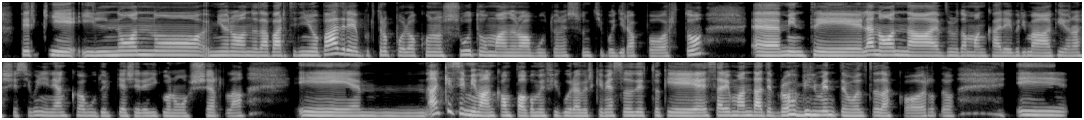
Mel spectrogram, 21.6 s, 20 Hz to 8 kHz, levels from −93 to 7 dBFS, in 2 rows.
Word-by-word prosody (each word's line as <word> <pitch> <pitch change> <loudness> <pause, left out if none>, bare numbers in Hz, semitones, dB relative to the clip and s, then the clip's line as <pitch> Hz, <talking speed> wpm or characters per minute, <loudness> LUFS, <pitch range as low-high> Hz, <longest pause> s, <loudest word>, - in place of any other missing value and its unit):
perché 205 -2 0
il 185 +1 -2
nonno 210 0 +1
mio 190 +1 -2
nonno 185 -1 0
da 180 0 +1
parte 185 0 0
di 190 - -5
mio 190 -1 -1
padre 235 -3 +4
purtroppo 190 0 -8
l'ho 175 0 -4
conosciuto, 185 +3 -5
ma 170 -2 +1
non 170 0 -2
ho 165 - +3
avuto 165 +1 -8
nessun 170 +1 -8
tipo 160 0 -11
di 160 - -9
rapporto, 165 - -3 0.5
ehm, 180 -1 +6
mentre 180 -1 +3
la 215 +2 +6
nonna 195 -4 +4
è 170 - -1
venuta 175 +1 -5
a - - -2
mancare 165 -1 -3
prima 165 -2 -1
che 170 +3 -8
io 165 - -4
nascessi, 170 +1 -5
quindi 185 -2 -6
neanche 170 +1 -4
ho - - -2
avuto 170 0 -7
il 160 - -9
piacere 165 -1 -4
di 165 0 -6
conoscerla. 160 0 -4 0.5
Ehm, 165 -4 0
anche 305 - +4
se 275 -8 +1
mi 200 -4 +3
manca 170 +1 +3
un 175 - -1
po' 165 -1 +3
come 170 0 -3
figura, 170 -1 -4
perché 165 +1 -5
mi 170 - +1
è - - +3
stato 175 +1 -3
detto 175 0 -3
che 170 -1 +4
saremmo 185 +2 +2
andate 180 -1 +3
probabilmente 200 0 +2
molto 165 +1 -4
d'accordo. 165 +1 -4 0.6
E 200 -2 -1
175 Hz, 170 wpm, -23 LUFS, 165-190 Hz, 0.6 s, ehm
